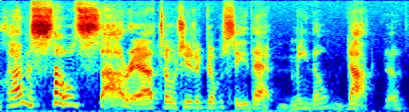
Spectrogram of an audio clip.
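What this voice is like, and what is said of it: Put-on sweet Southern belle accent. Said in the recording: “They all talk like this ... she just had this ... sweet little ... Southern belle.”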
